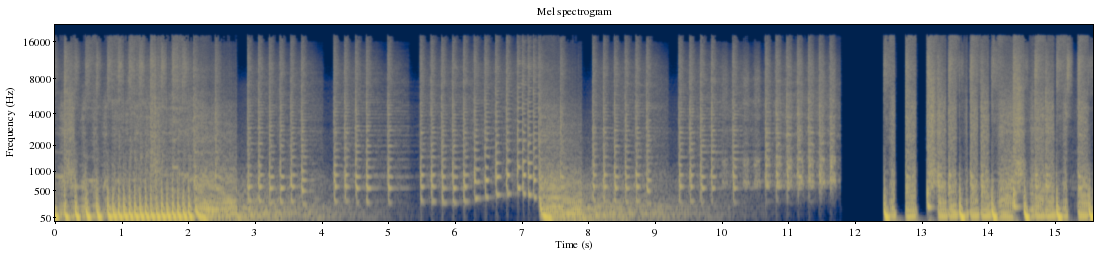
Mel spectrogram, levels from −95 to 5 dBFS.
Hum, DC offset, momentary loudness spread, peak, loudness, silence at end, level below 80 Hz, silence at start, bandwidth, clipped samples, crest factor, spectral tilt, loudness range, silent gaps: none; under 0.1%; 10 LU; 0 dBFS; -18 LUFS; 0 s; -22 dBFS; 0 s; 19 kHz; under 0.1%; 16 dB; -4 dB/octave; 6 LU; 11.81-12.42 s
